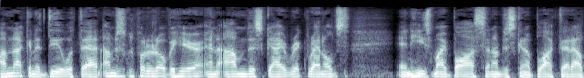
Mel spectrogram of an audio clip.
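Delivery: ordinary talk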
